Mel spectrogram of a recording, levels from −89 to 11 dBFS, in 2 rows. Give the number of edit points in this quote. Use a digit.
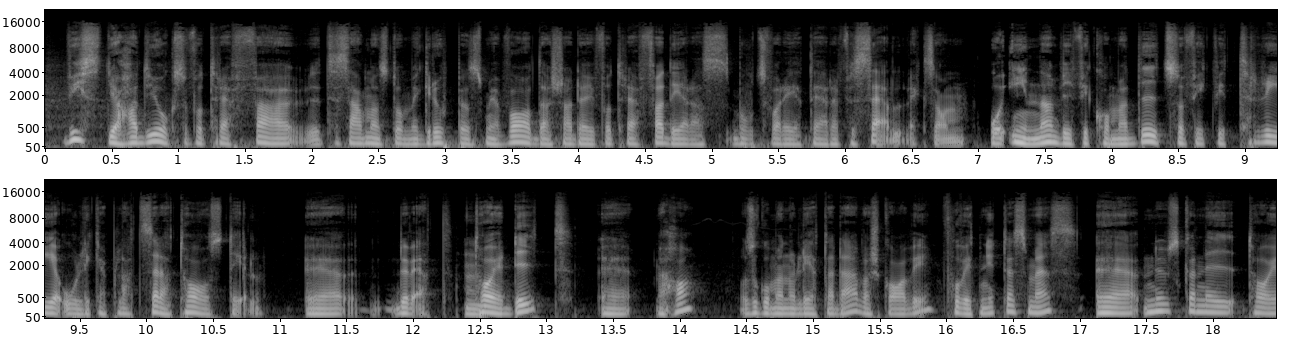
1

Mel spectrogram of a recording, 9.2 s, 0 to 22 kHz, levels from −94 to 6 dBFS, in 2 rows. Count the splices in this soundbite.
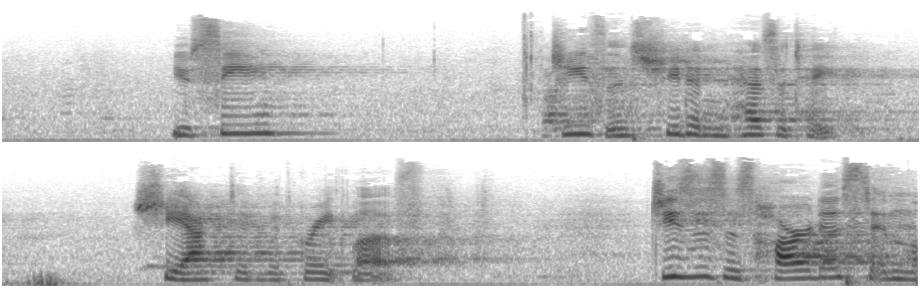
1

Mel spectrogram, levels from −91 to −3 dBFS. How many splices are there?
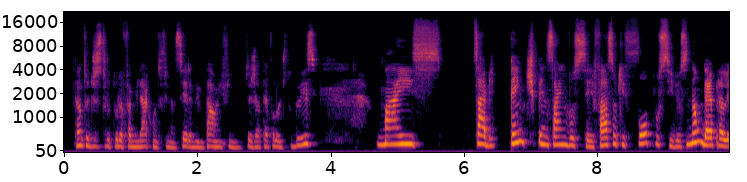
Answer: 1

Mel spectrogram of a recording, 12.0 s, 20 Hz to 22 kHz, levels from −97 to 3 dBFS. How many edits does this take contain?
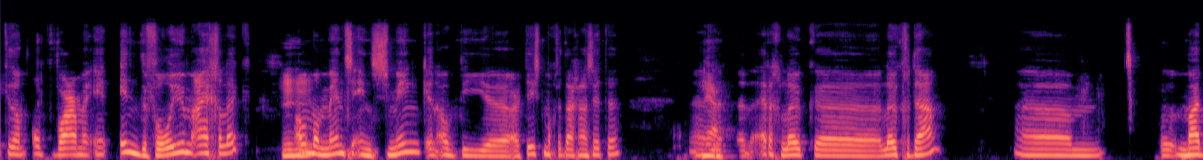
1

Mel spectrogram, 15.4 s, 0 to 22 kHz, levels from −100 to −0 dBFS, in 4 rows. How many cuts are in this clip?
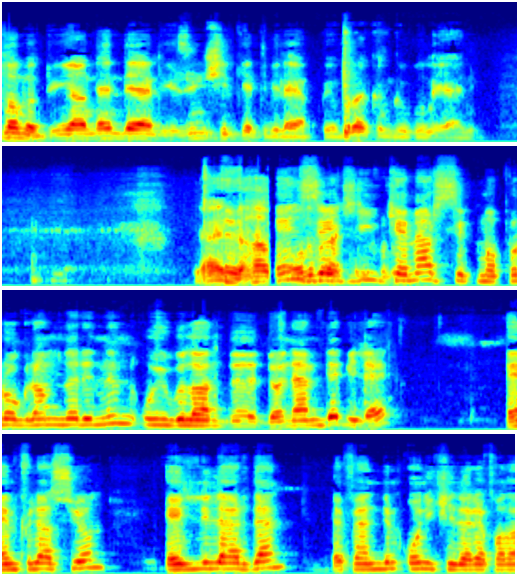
1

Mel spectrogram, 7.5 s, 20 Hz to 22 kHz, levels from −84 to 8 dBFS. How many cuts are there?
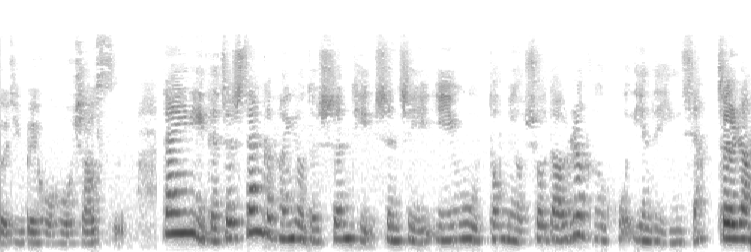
1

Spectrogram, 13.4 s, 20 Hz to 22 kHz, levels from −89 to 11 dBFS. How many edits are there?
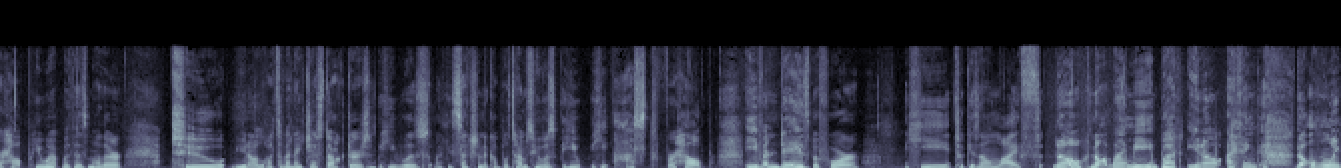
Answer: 2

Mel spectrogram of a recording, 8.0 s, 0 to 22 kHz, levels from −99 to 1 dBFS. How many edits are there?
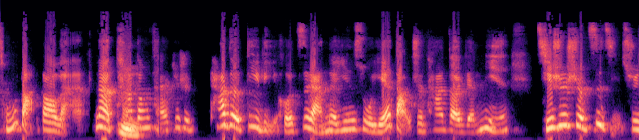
1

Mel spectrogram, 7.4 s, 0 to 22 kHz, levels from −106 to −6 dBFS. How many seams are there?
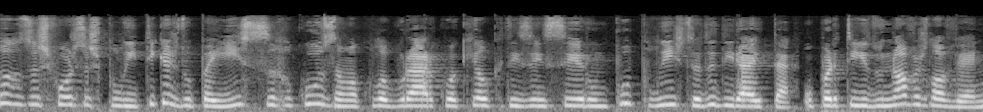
0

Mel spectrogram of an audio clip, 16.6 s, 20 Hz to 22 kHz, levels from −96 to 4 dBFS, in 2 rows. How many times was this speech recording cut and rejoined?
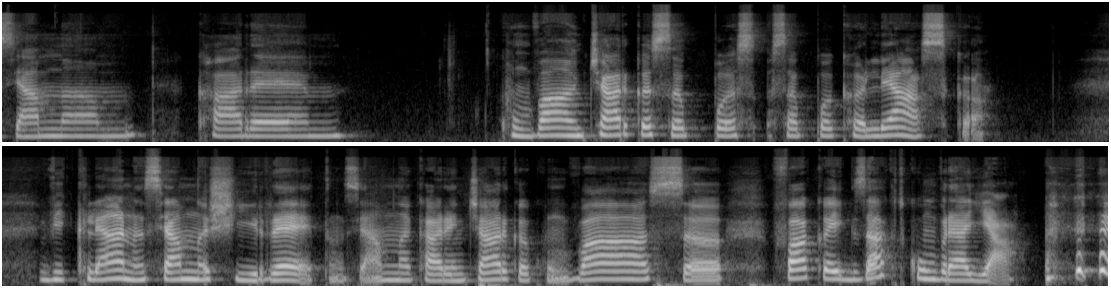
1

